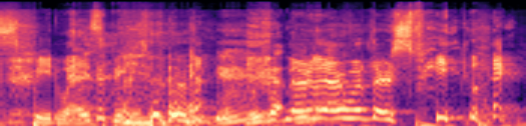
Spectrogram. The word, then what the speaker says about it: Speedway: Like we said Speedies, we said it wrong. It's Speedway.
